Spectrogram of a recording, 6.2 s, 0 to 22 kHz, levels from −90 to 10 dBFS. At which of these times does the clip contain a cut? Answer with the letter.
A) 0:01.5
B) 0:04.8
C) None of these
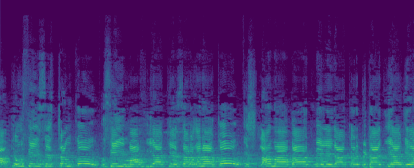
A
